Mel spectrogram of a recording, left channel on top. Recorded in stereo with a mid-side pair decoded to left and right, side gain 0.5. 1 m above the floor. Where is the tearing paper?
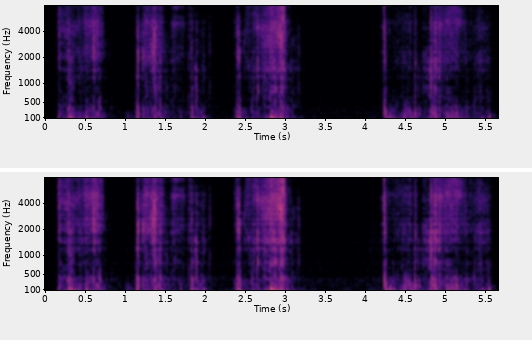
25° right, 0.9 m.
